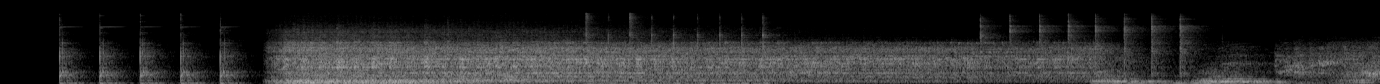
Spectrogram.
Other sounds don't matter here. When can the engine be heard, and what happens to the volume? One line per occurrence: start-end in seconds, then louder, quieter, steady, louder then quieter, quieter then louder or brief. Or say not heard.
2.6-13.7 quieter.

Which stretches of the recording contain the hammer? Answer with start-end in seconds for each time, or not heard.
0.6-2.4, 5.8-7.7, 9.8-12.2.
